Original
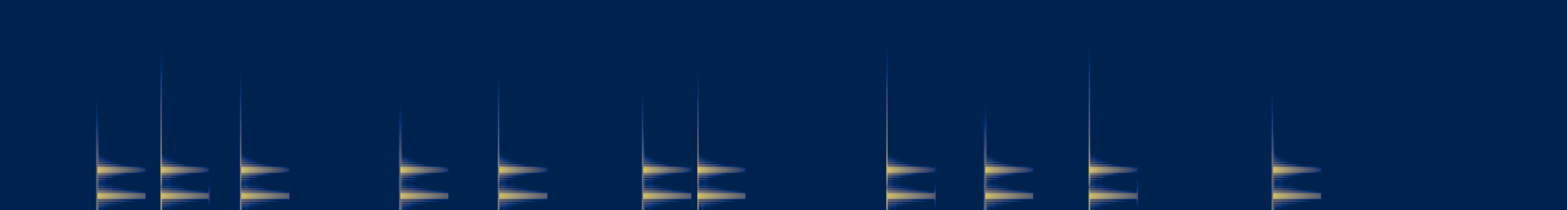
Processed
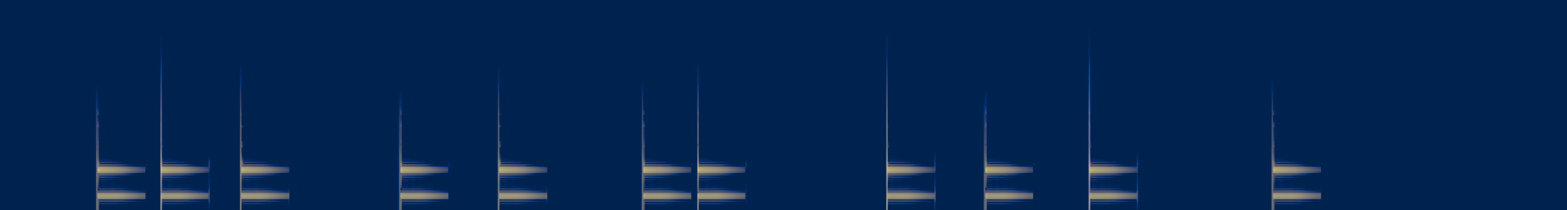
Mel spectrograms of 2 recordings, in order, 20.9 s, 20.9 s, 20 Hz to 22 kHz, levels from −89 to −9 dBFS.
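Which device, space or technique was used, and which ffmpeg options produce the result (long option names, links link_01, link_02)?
serial compression, peaks first: -af "equalizer=frequency=890:width=4.8:gain=11,acompressor=threshold=-29dB:ratio=5,acompressor=threshold=-38dB:ratio=1.5,volume=3.5dB"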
